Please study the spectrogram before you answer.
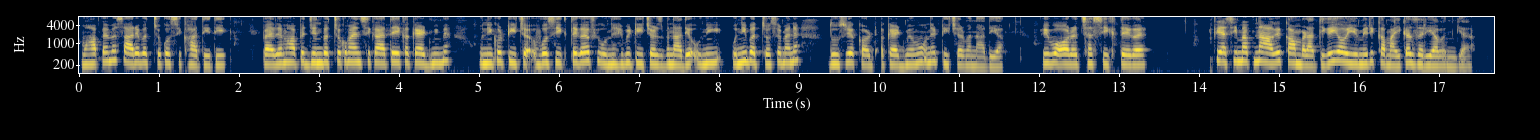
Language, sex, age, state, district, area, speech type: Urdu, female, 18-30, Delhi, South Delhi, urban, spontaneous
